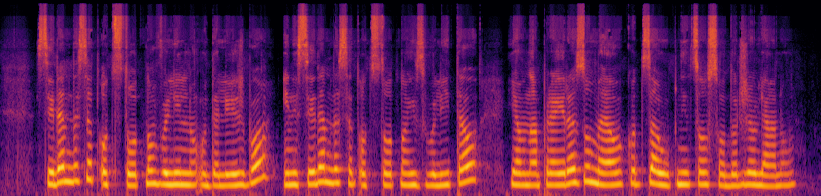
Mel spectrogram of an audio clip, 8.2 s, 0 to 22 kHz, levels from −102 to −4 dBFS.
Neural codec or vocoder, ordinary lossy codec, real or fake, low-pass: none; Opus, 16 kbps; real; 19.8 kHz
